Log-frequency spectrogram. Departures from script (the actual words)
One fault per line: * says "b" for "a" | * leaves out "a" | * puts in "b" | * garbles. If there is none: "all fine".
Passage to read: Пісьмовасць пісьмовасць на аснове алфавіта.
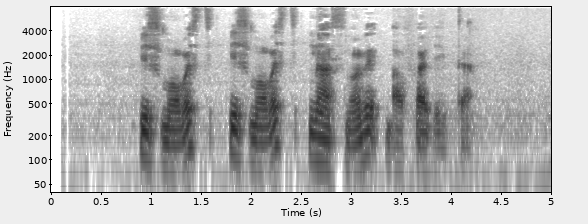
all fine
